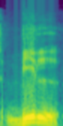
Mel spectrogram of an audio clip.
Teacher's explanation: Coba kalau alif lam qamariyah huruf lamnya terbaca jelas bil, maka dikatakan izhar. Izhar artinya jelas ya, atau terang.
